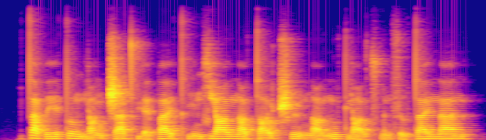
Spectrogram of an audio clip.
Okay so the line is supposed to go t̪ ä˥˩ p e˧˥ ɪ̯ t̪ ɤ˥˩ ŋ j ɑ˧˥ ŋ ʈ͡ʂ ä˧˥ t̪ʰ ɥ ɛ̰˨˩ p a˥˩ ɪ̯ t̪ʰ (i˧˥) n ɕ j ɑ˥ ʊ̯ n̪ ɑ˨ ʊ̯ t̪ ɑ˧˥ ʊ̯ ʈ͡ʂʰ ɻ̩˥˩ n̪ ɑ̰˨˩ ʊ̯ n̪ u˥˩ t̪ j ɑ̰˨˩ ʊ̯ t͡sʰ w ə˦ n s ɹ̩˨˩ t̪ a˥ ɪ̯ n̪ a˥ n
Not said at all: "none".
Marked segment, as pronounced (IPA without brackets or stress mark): i˧˥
